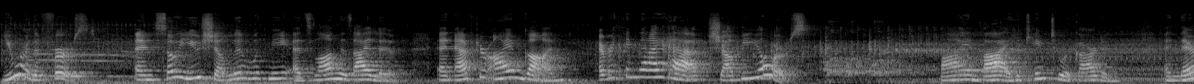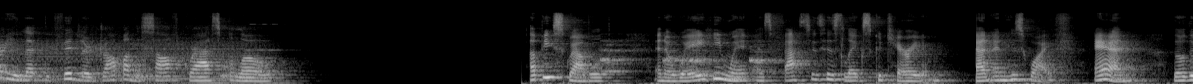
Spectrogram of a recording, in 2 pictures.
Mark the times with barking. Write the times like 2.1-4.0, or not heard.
0.2-1.5, 8.2-10.1, 13.2-14.8, 17.9-19.8.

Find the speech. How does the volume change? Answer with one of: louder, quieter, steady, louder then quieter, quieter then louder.
steady.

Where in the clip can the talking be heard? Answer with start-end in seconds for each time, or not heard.
0.0-8.1, 9.4-14.7, 17.1-23.8.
